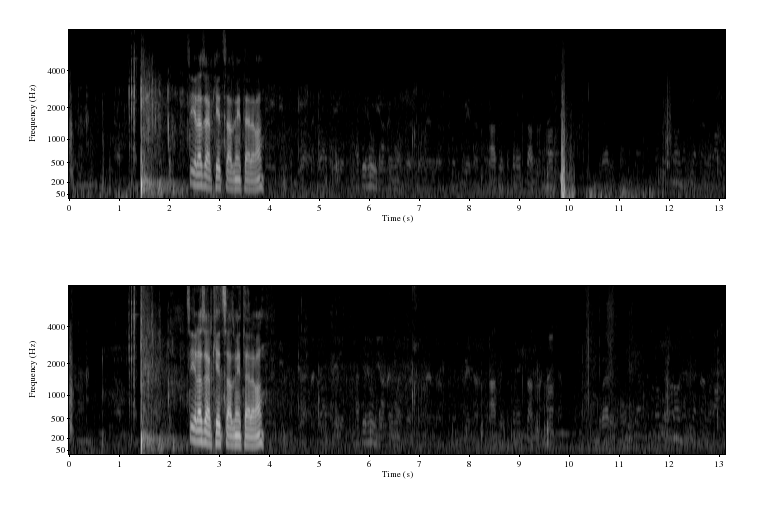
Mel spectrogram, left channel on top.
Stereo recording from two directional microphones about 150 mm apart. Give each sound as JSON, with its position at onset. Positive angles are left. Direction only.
{"t": 1.1, "sound": "gunshot", "side_deg": -10}
{"t": 2.0, "sound": "a sound", "side_deg": -35}
{"t": 3.2, "sound": "speech", "side_deg": -35}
